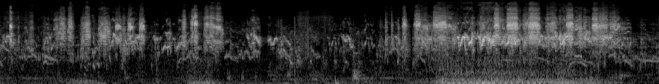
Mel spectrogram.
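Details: Chirping budgerigars, content and communicating, give fast bright twitters and scratchy warbles, a steady chorus that briefly thins in the middle before swelling again with many overlapping voices.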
